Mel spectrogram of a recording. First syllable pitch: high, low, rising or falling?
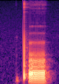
low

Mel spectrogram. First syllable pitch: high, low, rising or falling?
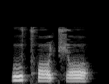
high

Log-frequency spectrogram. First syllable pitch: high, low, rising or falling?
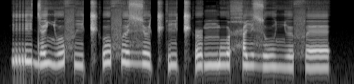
high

